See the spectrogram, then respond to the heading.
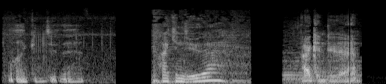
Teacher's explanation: In positive sentences, it is pronounced kin and is unstressed.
